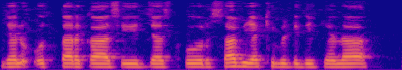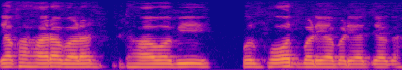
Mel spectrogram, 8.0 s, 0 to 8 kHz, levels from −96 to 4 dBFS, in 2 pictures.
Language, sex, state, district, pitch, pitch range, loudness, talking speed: Garhwali, male, Uttarakhand, Uttarkashi, 145 Hz, 145-150 Hz, -28 LUFS, 120 wpm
